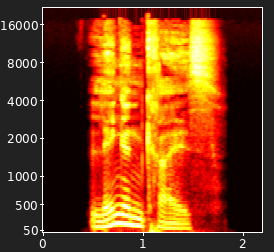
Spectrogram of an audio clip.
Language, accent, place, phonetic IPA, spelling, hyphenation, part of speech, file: German, Germany, Berlin, [ˈlɛŋənˌkʀaɪ̯s], Längenkreis, Län‧gen‧kreis, noun, De-Längenkreis.ogg
- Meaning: circle of longitude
